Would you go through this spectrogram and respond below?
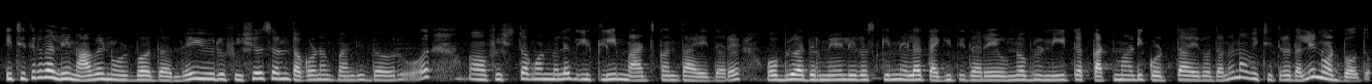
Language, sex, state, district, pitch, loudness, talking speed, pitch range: Kannada, female, Karnataka, Mysore, 220 Hz, -20 LUFS, 85 wpm, 205-245 Hz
